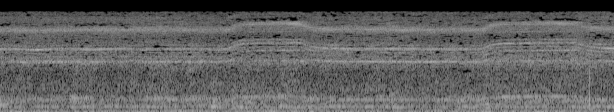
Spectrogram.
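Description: A small toy remote-control helicopter motor whines steadily at a high pitch, its tone rising and falling as the throttle goes up and down. The sound is continuous and fairly close, with no talking.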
